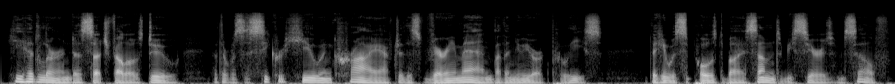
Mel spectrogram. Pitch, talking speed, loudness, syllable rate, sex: 85 Hz, 230 wpm, -20 LUFS, 5.6 syllables/s, male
